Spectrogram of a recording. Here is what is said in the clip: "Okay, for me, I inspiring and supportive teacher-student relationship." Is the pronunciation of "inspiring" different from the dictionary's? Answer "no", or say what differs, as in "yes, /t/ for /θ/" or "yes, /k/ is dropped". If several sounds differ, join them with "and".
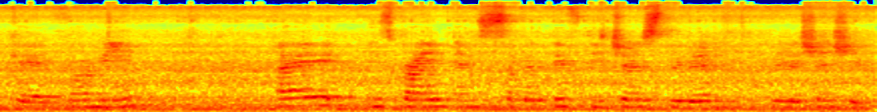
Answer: yes, /ɹ/ is dropped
